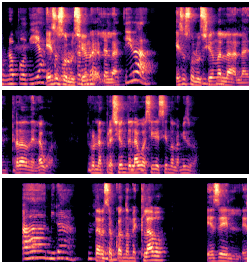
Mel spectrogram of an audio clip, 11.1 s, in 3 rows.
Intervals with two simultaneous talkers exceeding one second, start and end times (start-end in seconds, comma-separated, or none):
0.7-1.9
